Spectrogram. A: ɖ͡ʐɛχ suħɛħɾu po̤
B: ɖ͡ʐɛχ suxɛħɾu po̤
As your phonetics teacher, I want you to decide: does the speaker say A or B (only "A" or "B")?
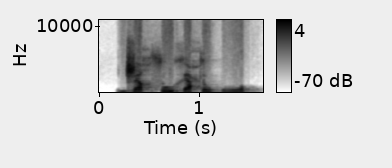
B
